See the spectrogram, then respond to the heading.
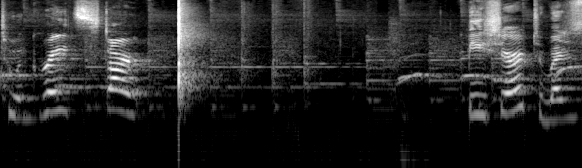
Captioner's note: hands slapping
